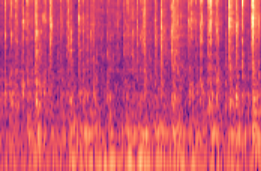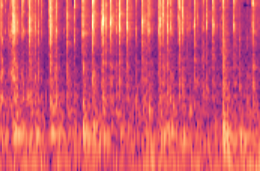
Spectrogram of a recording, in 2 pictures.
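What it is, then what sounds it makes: Plastic laptop keyboard being typed on. Fingertips type on the keys of a black plastic laptop keyboard and briefly tap the plastic deck above the keys. A steady stream of soft, quick clicks with bright, crisp tops and a low hollow thud underneath, each one dying away almost instantly. The tapping grows sharper and more separated in the second half.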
